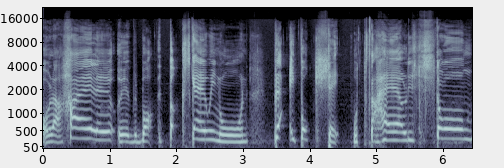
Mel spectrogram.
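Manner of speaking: fake London accent, pitched way up. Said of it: "I like to sing in an accent, like a London accent".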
